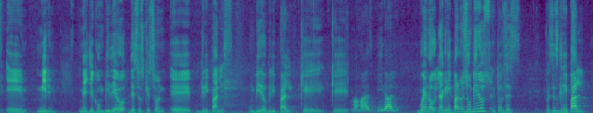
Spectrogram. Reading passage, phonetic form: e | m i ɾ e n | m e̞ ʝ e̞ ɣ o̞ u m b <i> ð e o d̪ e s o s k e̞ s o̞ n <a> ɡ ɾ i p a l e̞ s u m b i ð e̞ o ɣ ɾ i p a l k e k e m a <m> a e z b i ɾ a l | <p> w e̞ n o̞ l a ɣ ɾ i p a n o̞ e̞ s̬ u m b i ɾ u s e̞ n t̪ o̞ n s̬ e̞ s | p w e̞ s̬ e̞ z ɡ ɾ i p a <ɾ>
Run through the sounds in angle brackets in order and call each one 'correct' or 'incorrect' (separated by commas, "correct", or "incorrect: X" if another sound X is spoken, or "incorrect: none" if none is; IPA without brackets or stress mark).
correct, incorrect: e, correct, incorrect: b, incorrect: l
